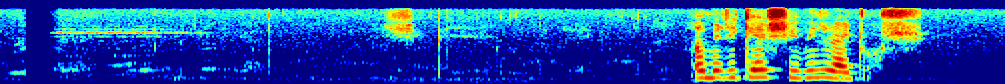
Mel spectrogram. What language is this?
Bangla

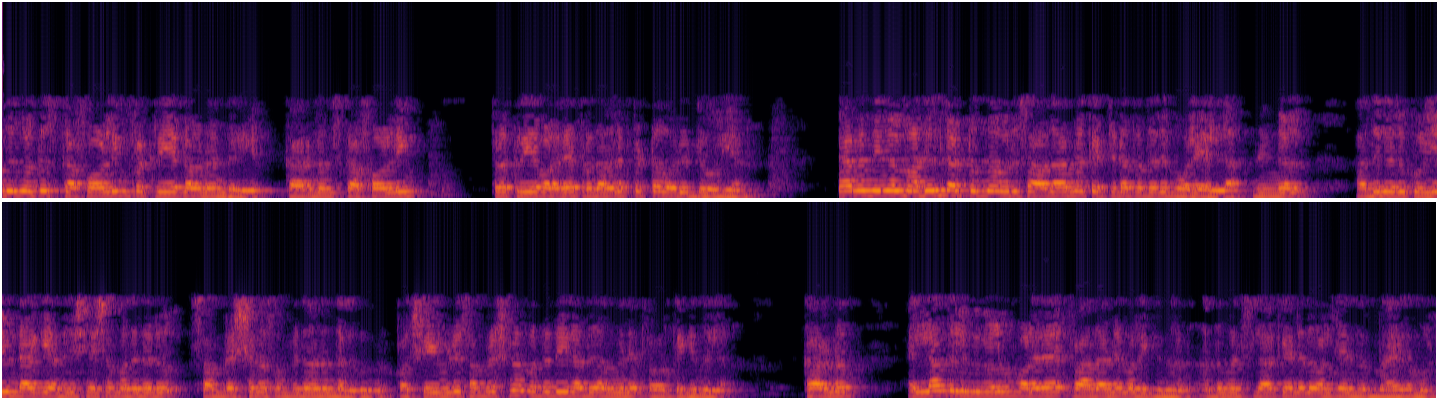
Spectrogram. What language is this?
Malayalam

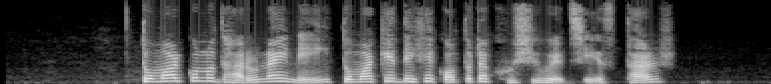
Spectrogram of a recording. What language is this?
Bangla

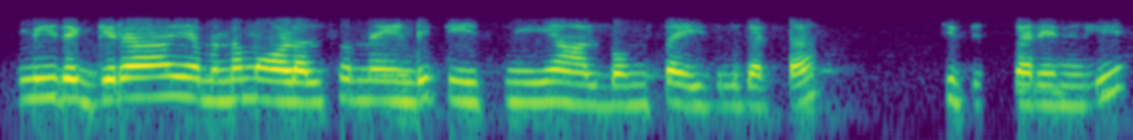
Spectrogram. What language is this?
Telugu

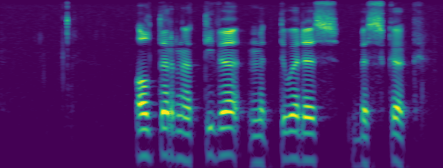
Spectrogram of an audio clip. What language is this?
Afrikaans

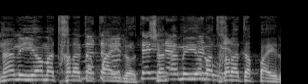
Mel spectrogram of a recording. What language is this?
Hebrew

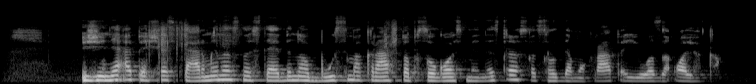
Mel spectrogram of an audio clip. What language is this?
Lithuanian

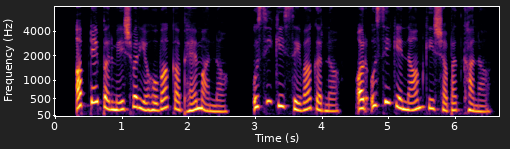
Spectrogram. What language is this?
Hindi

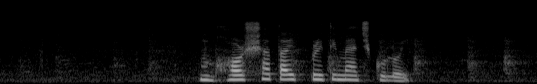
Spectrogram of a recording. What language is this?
Bangla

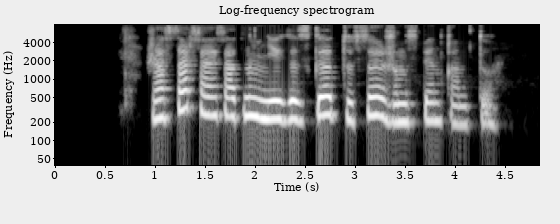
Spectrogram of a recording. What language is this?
Kazakh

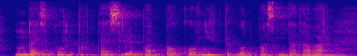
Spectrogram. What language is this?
Kazakh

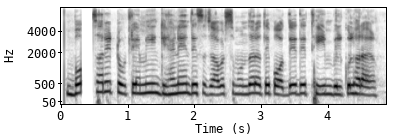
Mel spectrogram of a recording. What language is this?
Punjabi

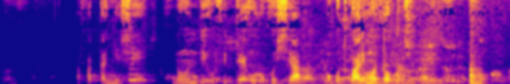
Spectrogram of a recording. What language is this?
Kinyarwanda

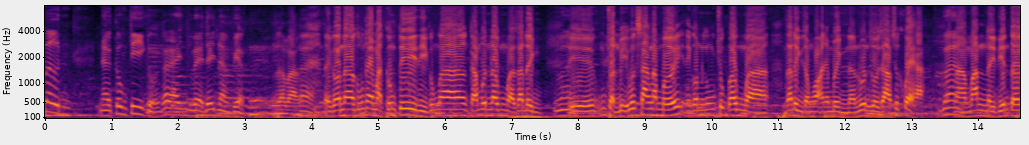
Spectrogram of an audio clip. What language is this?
Vietnamese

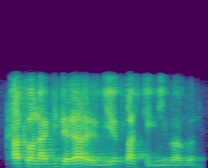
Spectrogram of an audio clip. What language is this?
Bodo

